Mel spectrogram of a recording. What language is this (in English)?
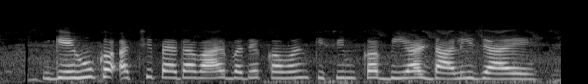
Bhojpuri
